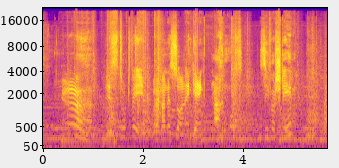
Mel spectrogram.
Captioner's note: groan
